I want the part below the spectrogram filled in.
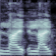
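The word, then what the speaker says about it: light: लाइट हमने पढ़ना हो तो इसे हम लाइट पढ़ेंगे, GH प्रोनाउंस नहीं होगा, ये साइलेंट है।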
